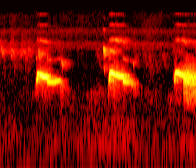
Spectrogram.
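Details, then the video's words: Guira cuckoo (Guira guira) singing: three loud descending whistles, each sliding downward and repeated about once a second, over a faint low background hum. "Anu branco,Guira guira, cantando -canto do anu branco"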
